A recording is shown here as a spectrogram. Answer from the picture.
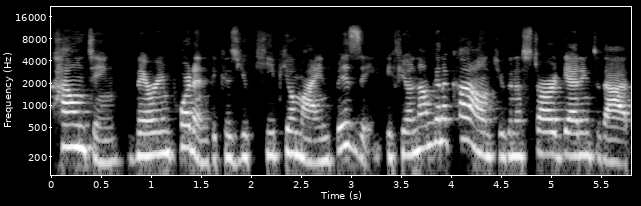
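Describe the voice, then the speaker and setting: With a Russian accent, a woman speaks in a fairly high pitch against a quiet background. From Russian Far East. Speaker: mindfulness coach. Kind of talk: webinar Q&A. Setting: online webinar.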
